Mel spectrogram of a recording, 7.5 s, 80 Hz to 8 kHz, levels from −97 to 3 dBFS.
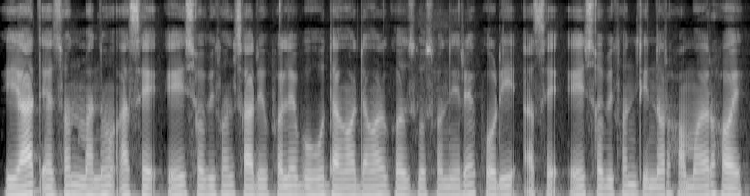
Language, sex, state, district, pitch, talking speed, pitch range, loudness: Assamese, male, Assam, Kamrup Metropolitan, 120 Hz, 145 wpm, 115-125 Hz, -21 LUFS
